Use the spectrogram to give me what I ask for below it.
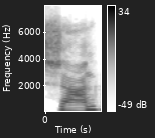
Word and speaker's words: Sian: Uh, so, those of you who don't know me, my name is Sian Cuffy Young. It's spelled with an I and pronounced with an H.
